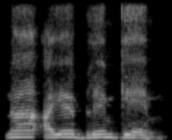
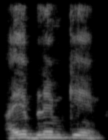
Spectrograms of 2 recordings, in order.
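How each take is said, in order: First: "na ayɛ blame game" drawn out very slowly, weight on "na"; slow emphatic phrase. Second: Said in the usual way. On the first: Real, not acted. Host hammering home the blame game, slow and weighty.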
